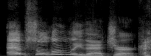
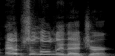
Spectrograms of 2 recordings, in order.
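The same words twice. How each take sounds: First: Higher, laughing piled-on "jerk"; laughing agreement. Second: Higher, British-tinged "Absolutely that jerk"; a hint of Ben Wright's voice; imitating Ben Wright. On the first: Retold or imitated. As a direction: join in the joke with a laugh. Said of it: "his response was". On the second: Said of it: "used Ben Wright's voice".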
